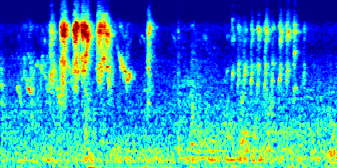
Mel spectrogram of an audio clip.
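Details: Cockatiel, a breeding bird with a new baby expected soon, gives a loud burst of high, harsh chirps, a short slurred note, then a quicker run of fainter, rapid chirps against a low background hiss.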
